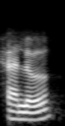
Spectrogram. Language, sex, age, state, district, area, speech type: Assamese, male, 45-60, Assam, Nagaon, rural, conversation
